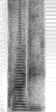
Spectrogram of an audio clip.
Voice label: "craggy", Indian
